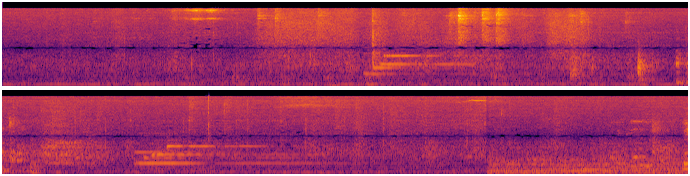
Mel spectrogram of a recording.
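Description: Soft knocks and clicks of a glass being handled at a bottled-water dispenser, with a few held music notes about three seconds in and again past six seconds. Near the end a low hum comes up.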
